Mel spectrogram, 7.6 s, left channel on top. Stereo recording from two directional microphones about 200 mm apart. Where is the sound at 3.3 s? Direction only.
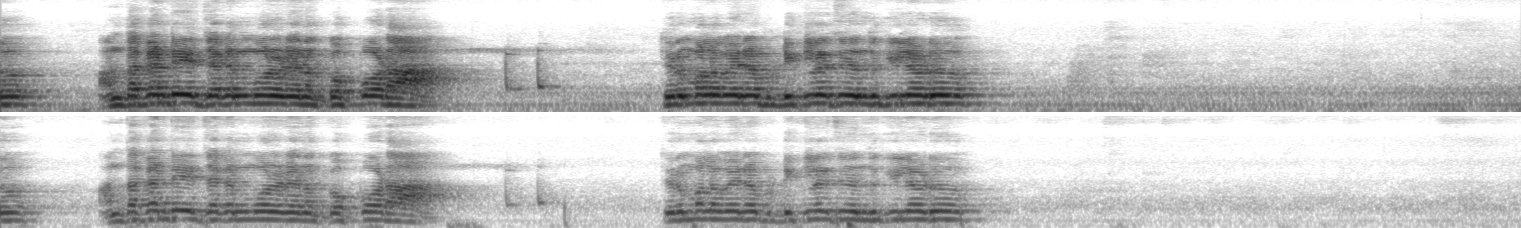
25° right (ahead or behind).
